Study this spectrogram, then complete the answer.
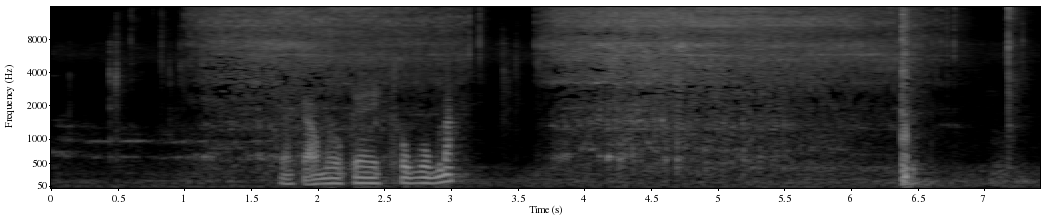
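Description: A fishing reel spins with a rapid whirring hiss.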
